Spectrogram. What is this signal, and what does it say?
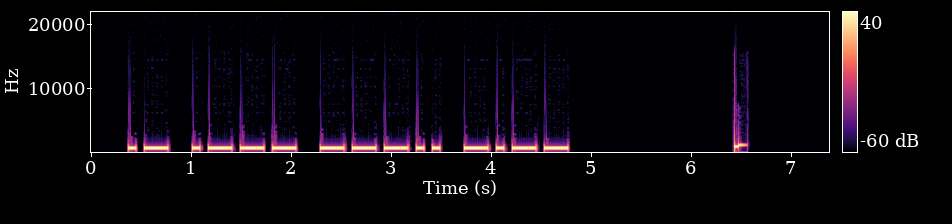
Morse code, heard as a keyed tone, about 15 wpm, 700 Hz. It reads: AJ8Y
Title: USA Call Signs - 2x Character Spacing - 15wpm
